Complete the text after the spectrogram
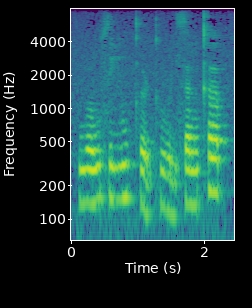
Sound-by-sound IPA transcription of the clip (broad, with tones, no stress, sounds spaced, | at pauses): w o˨˧ w s iː˨˧ w kʰ ɵ˨˩ ɥ kʰ uː˨˩ j s ɐ˧ ŋ kʰ ɐ˥ p̚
